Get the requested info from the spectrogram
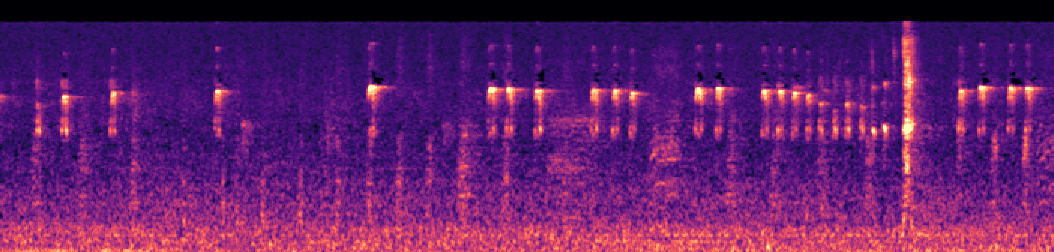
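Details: Squirrel in a tree teasing a cat with whistles: thin, high, clipped chirps, scattered at first, then clustering into quick doublets and triplets toward the end, with a soft rumble underneath.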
